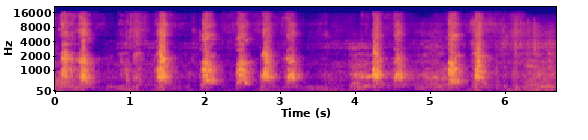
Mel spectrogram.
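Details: English Bulldog, a female pet, fiercely protective while watching a film scene of an actor in distress during a bear attack: a run of about ten sharp, loud barks, some in quick pairs, with film soundtrack faintly beneath.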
